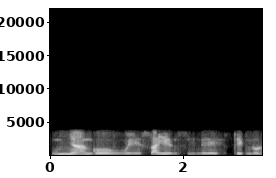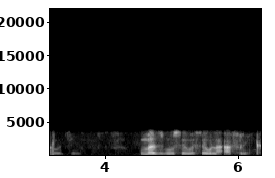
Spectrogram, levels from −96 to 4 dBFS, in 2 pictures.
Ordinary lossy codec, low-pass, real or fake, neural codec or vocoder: Opus, 16 kbps; 3.6 kHz; real; none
